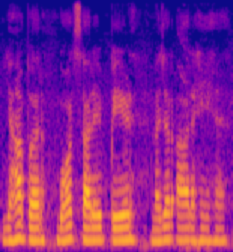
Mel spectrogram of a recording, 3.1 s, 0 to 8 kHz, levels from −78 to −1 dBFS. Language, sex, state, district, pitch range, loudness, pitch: Hindi, male, Uttar Pradesh, Lucknow, 145-155 Hz, -16 LUFS, 145 Hz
